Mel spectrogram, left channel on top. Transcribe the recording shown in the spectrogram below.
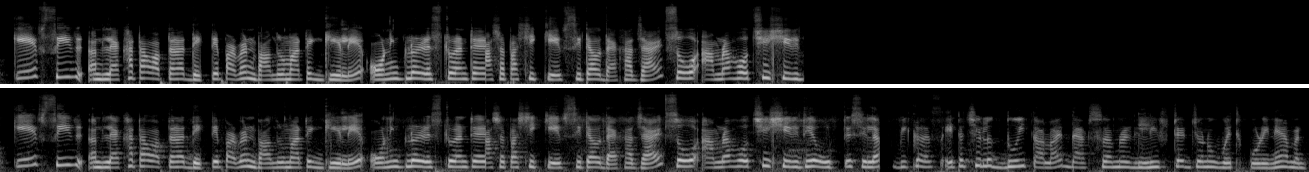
কেএফসির লেখাটাও আপনারা দেখতে পারবেন বালুর মাঠে গেলে। অনেকগুলো রেস্টুরেন্টের পাশাপাশি কেএফসিটাও দেখা যায়। সো আমরা হচ্ছে সিঁড়ি দিয়ে উঠতেছিলাম, বিকজ এটা ছিল 2 তলায়, দ্যাটস আমরা লিফটের জন্য ওয়েট করিনি, আমরা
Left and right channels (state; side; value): drops out; left; at 8.1 s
